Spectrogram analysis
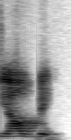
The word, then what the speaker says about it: Yahweh: the correct pronunciation is Yahweh. Yahweh is the correct pronunciation. Why? Because the first syllable of the word which we get in Psalm 150, praise Yah or hallelujah.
